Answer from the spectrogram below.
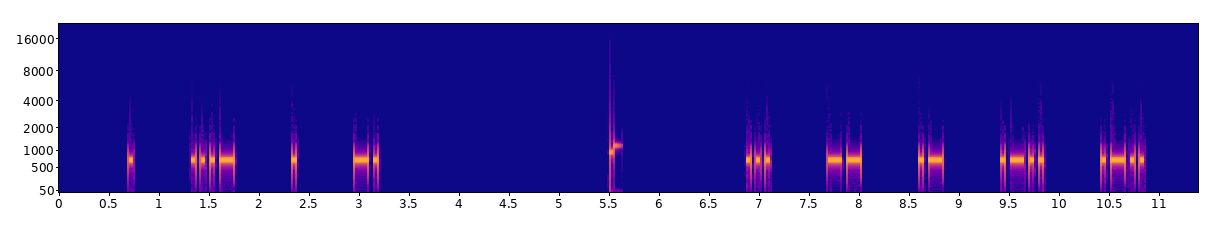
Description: Morse code, heard as a keyed tone, about 25 wpm, spaced as for 12 wpm, 700 Hz. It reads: EVEN SMALL
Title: 4x Character Spacing - Top 200 Words - 25wpm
